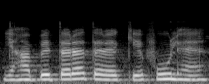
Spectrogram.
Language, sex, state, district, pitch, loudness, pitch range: Hindi, female, Chhattisgarh, Raipur, 225 Hz, -13 LUFS, 215-235 Hz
